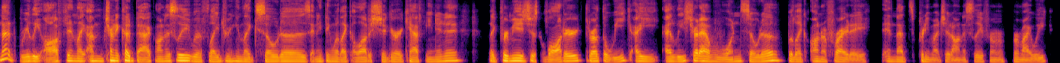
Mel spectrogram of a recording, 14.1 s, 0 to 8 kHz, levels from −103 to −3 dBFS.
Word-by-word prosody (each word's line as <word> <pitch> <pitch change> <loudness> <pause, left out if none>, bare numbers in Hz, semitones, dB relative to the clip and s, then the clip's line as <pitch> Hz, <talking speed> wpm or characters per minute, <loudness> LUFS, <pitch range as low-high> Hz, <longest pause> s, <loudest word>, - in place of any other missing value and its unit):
not 195 -4 +3
really 105 +2 +2
often, 105 +8 0
like, 110 -1 0
I'm 115 -1 +1
tryna 125 +2 +4
cut 125 -4 +5
back 85 -2 0
honestly 110 +5 +4
with, 100 -4 -2
like, 95 -1 0
drinking, 110 -2 -3
like, 90 -4 -3
sodas, 100 -1 +2
anything 100 +2 -4
with, 100 -2 -3
like, 90 +1 -3
a 90 - -7
lotta 95 +1 -1
sugar 95 0 0
or 90 - -3
caffeine 95 +1 -3
in 105 +2 -3
it. 125 +2 +1 0.4
Like, 105 -3 -2
for 125 - +6
me, 125 +1 +5
it's 110 - +1
just 115 -1 0
water 110 +8 +2
throughout 110 0 +2
the - - +1
week, 95 +11 -4
I 105 -2 0
I - - +2
at 100 - -1
least 110 +6 -1
try 125 - +4
to 115 - +7
have 105 -3 +3
1 95 +2 -3
soda, 110 +6 +1
but, 105 - -1
like, 95 -2 -3
on 105 -1 -2
a 95 - -3
Friday, 85 -5 -2 0.2
and 100 -2 -7
that's 95 -1 -4
pretty 95 -3 -4
much 80 -1 -6
it 85 - -4
honestly 85 +3 -5
for 85 -1 -10
for 95 - -6
my 80 -2 -3
week. 80 +2 -7
100 Hz, 240 wpm, -24 LUFS, 90-110 Hz, 0.4 s, to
